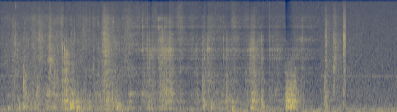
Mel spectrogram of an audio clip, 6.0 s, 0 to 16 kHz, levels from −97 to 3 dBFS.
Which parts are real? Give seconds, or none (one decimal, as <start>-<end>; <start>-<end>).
0.0-2.0; 4.8-6.0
